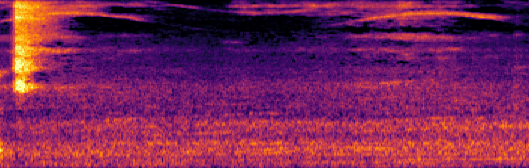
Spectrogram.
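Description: A short, sharp hiss just after the start, then the steady wind and tyre noise of a fat-tire electric bike being ridden, with a faint high-pitched whine that rises and falls.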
